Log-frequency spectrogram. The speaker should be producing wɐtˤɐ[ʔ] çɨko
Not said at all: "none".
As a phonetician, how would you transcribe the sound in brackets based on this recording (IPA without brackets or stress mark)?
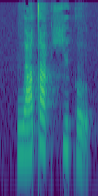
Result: k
